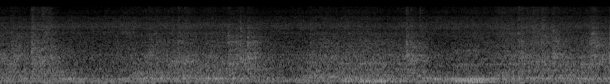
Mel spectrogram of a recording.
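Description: A printer motor drones with a low steady hum.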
